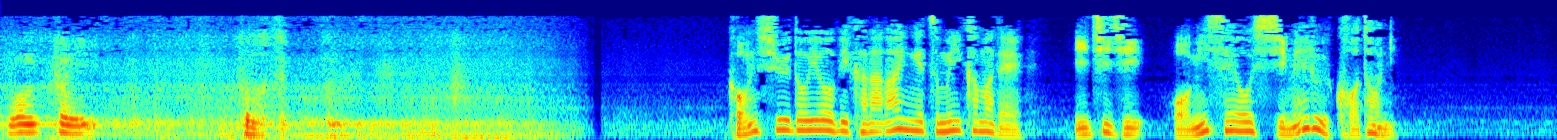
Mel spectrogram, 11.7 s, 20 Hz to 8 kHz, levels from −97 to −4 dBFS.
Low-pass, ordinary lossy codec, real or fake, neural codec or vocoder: 7.2 kHz; MP3, 24 kbps; fake; codec, 24 kHz, 0.5 kbps, DualCodec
